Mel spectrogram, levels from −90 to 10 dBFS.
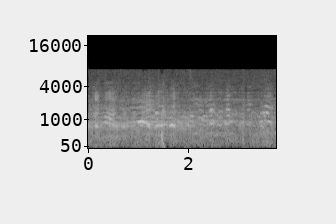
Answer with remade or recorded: remade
